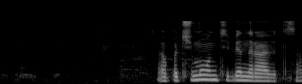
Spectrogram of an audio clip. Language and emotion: Russian, neutral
